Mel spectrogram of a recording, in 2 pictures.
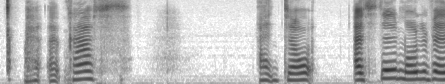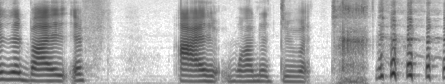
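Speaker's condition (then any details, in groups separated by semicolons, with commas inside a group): Spinal muscular atrophy; genetic, from birth, all voluntary muscles, never walked, wheelchair; very slowly progressive, fewer abilities than childhood, spinal injections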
